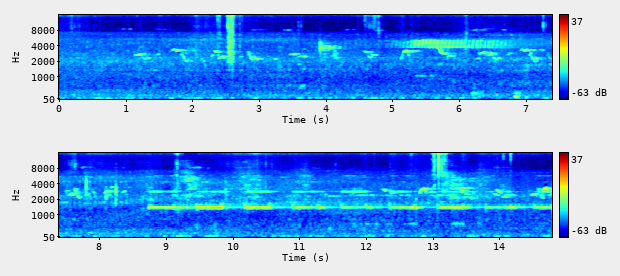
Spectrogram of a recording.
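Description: Small birds chirping. About nine seconds in, a high steady tone starts beeping over and over, a little more than once a second, and becomes the loudest sound.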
